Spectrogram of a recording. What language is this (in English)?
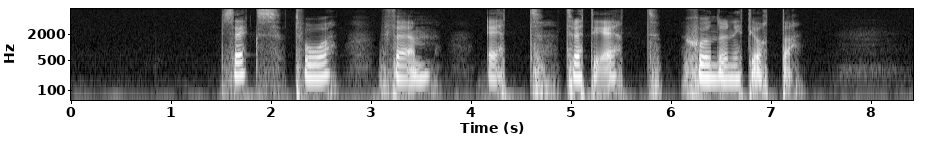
Swedish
